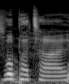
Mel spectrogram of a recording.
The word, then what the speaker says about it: Wuppertal: Wuppertal. – Wuppertal, okay.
